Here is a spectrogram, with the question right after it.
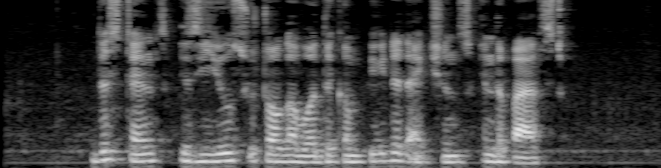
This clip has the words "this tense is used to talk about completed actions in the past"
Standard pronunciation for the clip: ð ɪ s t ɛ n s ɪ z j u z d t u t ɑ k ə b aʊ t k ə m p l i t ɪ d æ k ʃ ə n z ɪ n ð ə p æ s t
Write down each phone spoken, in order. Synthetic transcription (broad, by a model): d ɪ s t ɛ n s ɪ z j u z d t u t ɑ k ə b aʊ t k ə m p i t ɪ d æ k ʃ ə n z ɪ n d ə p æ s t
